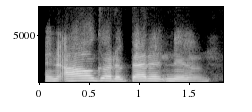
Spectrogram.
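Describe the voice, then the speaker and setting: A woman's voice: medium pitch, normal speed, dull audio, natural voice. A woman playing a cheeky, riddling court fool in a Shakespeare reading. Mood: teasing, wry. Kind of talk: remote reader's theatre Shakespeare.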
